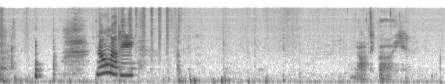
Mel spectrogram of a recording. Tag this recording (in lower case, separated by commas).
speech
